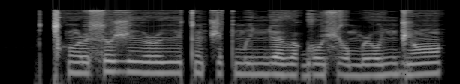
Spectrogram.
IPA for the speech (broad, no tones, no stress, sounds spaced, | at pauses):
ǀʰ ũ ɹ s ʊ ʒ ɨ ɹ ɨː t ũ t͡ʃ ɜ t m ɨː ɲ ɜ ð ɔ ɡ oː ɕ oː m ɹ o ɲ d͡ʒ ɔ̃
